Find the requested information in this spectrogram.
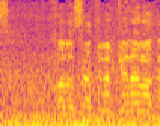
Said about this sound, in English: I'm in a car with a young married couple from around Damascus.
